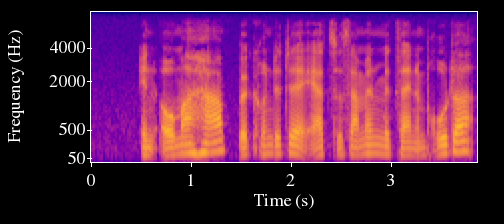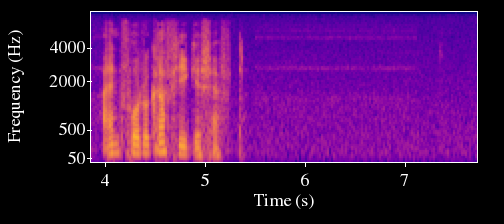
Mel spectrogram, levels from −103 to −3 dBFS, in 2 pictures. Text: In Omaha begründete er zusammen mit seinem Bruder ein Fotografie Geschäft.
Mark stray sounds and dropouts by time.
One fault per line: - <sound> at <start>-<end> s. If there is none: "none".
none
